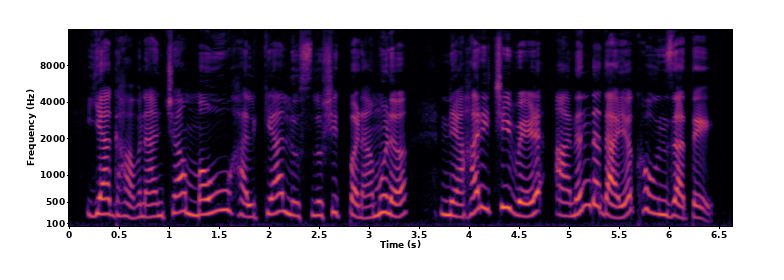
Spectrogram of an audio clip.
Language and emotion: Marathi, happy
